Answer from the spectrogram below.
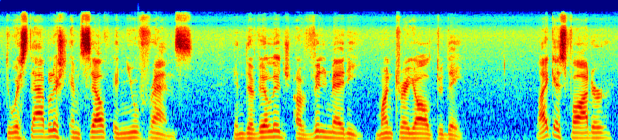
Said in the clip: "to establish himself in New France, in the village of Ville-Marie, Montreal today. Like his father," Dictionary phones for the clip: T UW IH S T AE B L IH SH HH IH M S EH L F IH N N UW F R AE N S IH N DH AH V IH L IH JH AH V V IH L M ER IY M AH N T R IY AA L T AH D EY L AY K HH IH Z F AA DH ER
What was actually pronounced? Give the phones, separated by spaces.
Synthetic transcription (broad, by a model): T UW IH S T AE B L IH SH HH IH M S EH L F IH N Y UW F R AE N S IH N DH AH V IH L IH JH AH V V IH L M ER IY M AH N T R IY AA L T AH D EY L AY K HH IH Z F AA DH ER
